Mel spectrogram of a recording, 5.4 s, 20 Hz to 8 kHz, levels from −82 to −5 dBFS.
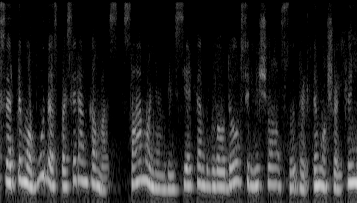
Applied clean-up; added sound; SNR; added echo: neural separator model SepFormer DNS4.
